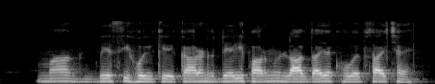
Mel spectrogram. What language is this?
Maithili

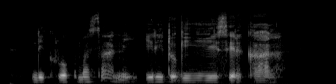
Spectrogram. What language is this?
Luo (Kenya and Tanzania)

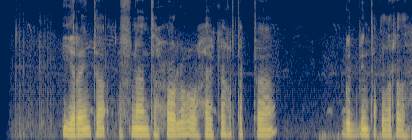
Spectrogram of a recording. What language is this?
Somali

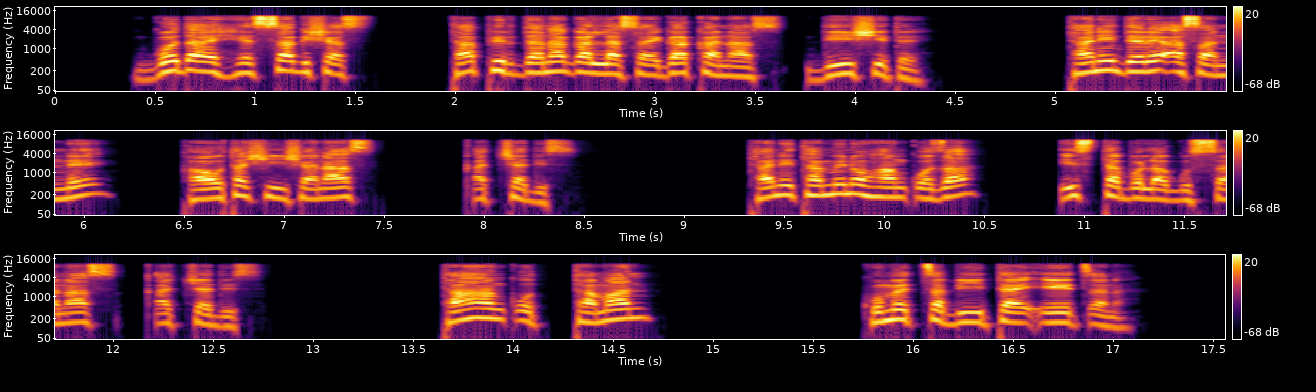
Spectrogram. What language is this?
Gamo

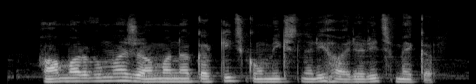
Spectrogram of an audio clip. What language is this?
Armenian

